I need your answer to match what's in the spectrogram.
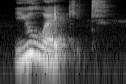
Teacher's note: Statements also used with the low rising tone when they're intended as questions.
